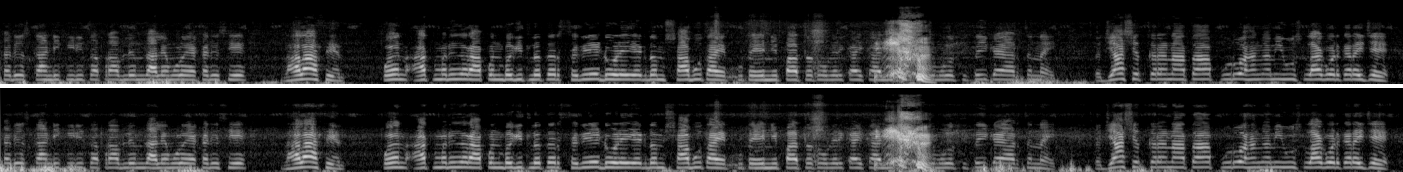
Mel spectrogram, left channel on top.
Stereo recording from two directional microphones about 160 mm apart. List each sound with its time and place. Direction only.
0.0 s a man's voice: 10° right (ahead or behind)
8.2 s speech: 20° right (ahead or behind)
8.7 s a man's voice: 5° left (ahead or behind)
